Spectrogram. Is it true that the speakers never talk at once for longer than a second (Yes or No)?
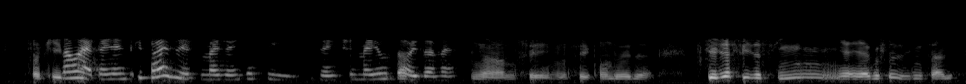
Yes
